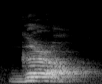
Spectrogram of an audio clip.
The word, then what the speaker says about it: girl: 그러면 당연히 이거를 보면 걸이라고 읽을 수밖에 없죠. 걸. 그죠? 근데 이 단어의 정확한 발음은 이런 소리가 나요. girl. 이런 소리를 만들어내거든요. 왜 이런 소리가 날까? 왜? R 발음하고 L 발음은 같은 발음이 아니니까.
